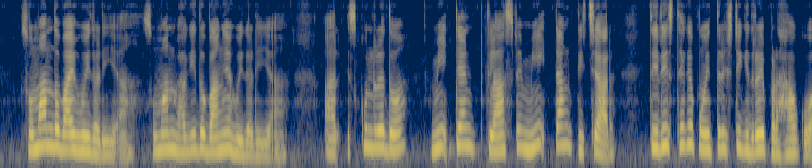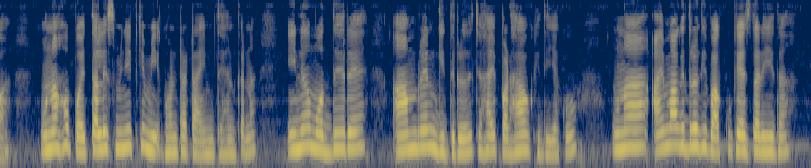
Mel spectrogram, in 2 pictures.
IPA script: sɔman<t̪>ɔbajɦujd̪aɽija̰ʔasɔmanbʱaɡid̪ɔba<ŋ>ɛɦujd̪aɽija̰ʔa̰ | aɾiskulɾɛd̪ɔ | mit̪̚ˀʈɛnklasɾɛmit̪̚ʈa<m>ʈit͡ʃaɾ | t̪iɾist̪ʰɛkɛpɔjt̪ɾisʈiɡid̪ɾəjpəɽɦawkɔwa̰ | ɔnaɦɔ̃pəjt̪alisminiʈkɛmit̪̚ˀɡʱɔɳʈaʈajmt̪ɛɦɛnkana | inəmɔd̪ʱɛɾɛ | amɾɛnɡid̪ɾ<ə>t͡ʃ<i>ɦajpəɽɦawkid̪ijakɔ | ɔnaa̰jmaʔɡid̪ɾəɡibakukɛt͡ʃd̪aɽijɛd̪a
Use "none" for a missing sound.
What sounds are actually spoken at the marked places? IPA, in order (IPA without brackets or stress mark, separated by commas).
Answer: d̪, ŋ, ŋ, ə, a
